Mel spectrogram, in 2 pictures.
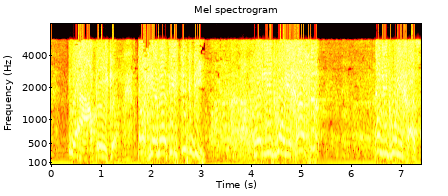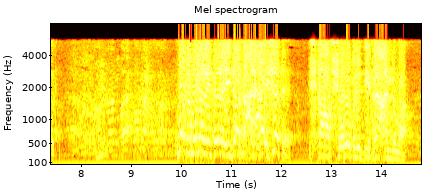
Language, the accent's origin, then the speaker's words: Arabic; Mauritania; انا اكون موريتاني.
